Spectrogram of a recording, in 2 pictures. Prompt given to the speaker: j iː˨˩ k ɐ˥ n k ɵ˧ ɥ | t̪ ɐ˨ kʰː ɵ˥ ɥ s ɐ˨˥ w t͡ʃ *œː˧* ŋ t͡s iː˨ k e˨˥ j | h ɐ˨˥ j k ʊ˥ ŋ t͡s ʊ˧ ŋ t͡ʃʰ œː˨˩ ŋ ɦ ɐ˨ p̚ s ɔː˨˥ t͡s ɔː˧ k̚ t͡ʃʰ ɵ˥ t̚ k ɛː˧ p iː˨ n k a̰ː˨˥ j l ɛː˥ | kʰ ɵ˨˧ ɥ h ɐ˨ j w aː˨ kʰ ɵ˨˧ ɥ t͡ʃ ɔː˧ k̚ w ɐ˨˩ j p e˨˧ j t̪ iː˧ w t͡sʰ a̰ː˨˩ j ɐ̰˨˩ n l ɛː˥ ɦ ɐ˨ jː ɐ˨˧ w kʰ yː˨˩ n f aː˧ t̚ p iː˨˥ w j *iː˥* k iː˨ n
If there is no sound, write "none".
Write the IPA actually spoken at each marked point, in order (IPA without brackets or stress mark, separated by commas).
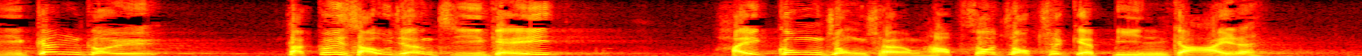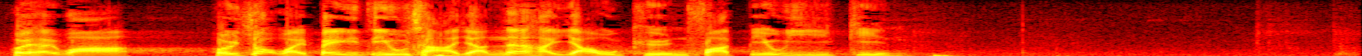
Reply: œː˨˥, iː˨˧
